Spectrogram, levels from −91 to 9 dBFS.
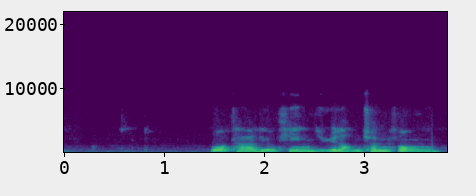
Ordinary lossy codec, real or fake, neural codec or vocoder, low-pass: Opus, 32 kbps; real; none; 7.2 kHz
